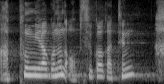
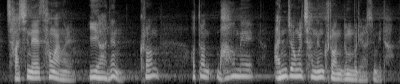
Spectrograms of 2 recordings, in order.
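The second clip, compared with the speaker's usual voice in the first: normal talking voice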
